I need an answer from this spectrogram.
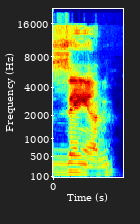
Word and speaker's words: Zan: Pronounce like the second syllable of Suzanne. Zan. Okay, so it's Zan.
